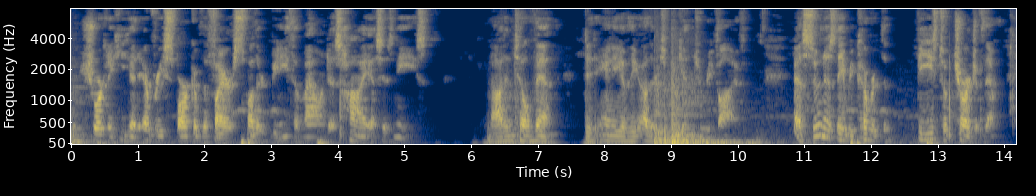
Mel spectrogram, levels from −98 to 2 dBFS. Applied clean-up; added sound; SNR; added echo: classical method WPE with log-MMSE.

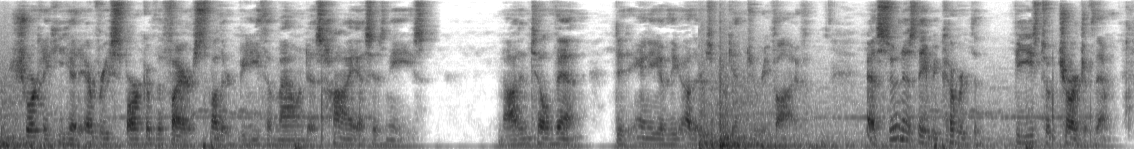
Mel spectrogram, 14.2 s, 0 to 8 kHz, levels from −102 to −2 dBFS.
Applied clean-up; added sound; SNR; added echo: none; Fireworks; 8 dB; reverberation time 0.3 s.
